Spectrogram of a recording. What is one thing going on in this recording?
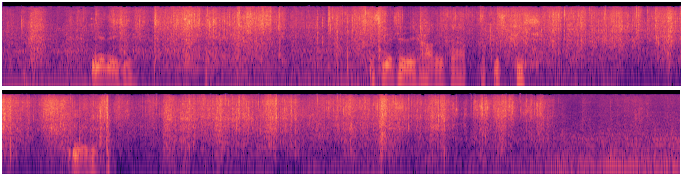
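Plastic packets rustle and crinkle as they are handled.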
